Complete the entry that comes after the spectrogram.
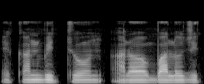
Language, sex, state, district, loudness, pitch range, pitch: Chakma, male, Tripura, Dhalai, -19 LUFS, 100-105 Hz, 105 Hz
